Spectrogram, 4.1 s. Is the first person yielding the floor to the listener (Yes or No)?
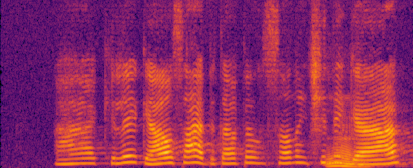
No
